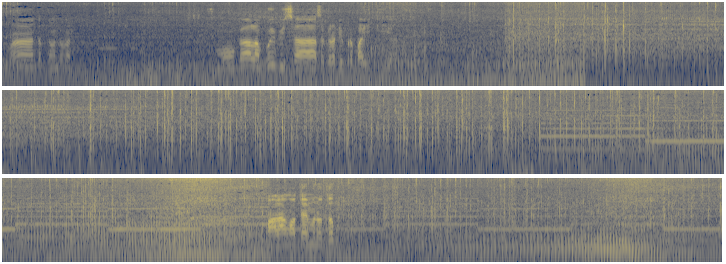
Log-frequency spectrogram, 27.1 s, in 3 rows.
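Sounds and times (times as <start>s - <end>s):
vehicle engine rumbling: 0.0s - 27.0s
rain falling: 3.8s - 27.0s
level-crossing warning alarm: 15.8s - 27.0s.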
